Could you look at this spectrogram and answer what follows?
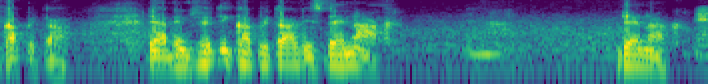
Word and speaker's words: Den Haag: The administrative capital is Den Haag. Den Haag. The Hague. The Hague. The Hague. Okay. Den Haag is a Dutch pronunciation, but the Hague is the English pronunciation.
